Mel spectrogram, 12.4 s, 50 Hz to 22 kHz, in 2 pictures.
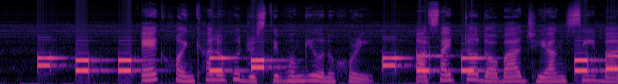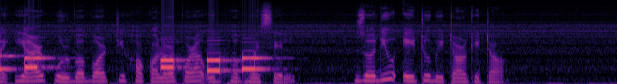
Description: DTMF, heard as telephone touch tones, dialled by hand, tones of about 130 ms, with room echo and speech in Assamese. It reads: 011 27 032 168 715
